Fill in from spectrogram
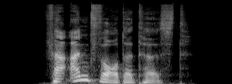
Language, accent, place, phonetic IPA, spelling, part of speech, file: German, Germany, Berlin, [fɛɐ̯ˈʔantvɔʁtətəst], verantwortetest, verb, De-verantwortetest.ogg
- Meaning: inflection of verantworten: 1. second-person singular preterite 2. second-person singular subjunctive II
